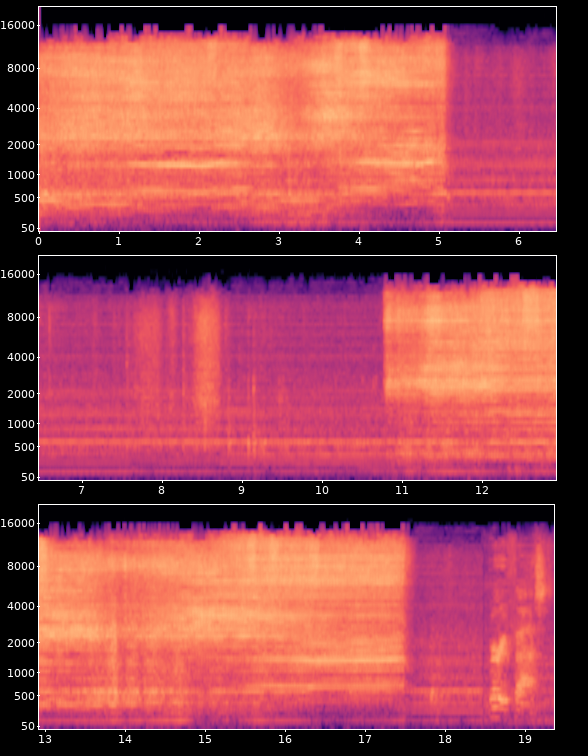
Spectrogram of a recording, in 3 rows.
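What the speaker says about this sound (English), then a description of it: "Very fast to get a nice sharp edge on an axe, splitter, or a maul." Work Sharp 2000KN sharpener grinding the edge of an axe, a loud bright whirring grind in two long bursts with a quieter motor hum between them.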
